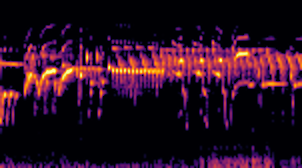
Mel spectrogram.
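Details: Timbrado canary, adult tutor singer for young canaries: rising whistled notes leading into a fast, rolling trill at steady high pitch.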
